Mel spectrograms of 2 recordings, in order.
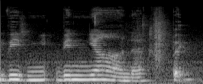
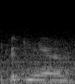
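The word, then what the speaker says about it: vijñāna: You can say some say vijnana, but that's different schools of pronunciation. The j, like nya, is so slight. That's why often you don't hear the j anymore. Yeah. You know, and you just hear nya, but the j is there just very quietly.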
